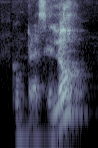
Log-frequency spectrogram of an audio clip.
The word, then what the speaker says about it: cómpraselo: me corrijas se lo dónde radica la mayor fuerza de voz cómpraselo cómpraselo cómpraselo cómpraselo cómpraselo No acá está cómpraselo no es en la última no es en la penúltima no es en la antepenúltima es en la tras antepenúltima ese tipo de palabras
